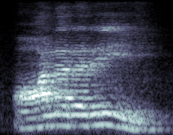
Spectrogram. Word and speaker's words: honorary: H is silent here. Honest. This is honor. This is also a vowel sound. Honor, honest, and honorary.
